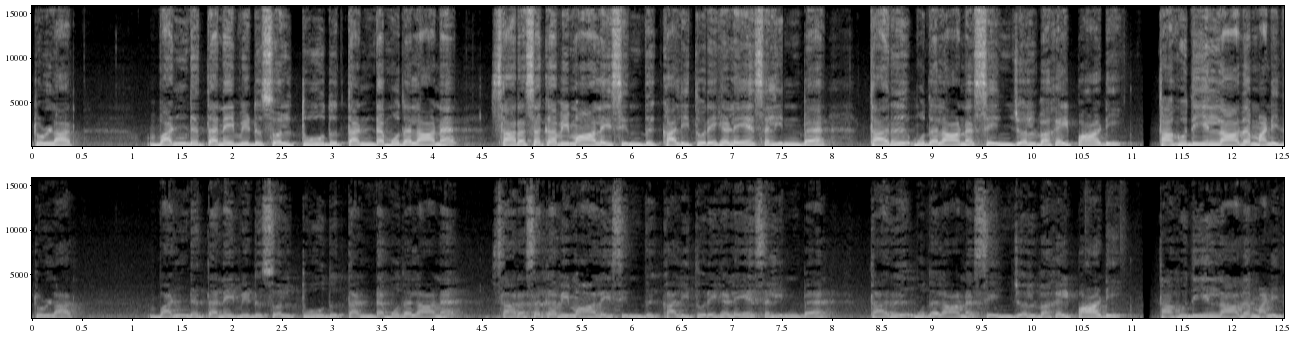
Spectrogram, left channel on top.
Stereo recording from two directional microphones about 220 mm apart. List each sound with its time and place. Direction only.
0.0 s a woman's voice: 40° left (ahead or behind)
10.4 s speech: 15° left (ahead or behind)
11.3 s a woman's voice: 35° left (ahead or behind)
